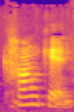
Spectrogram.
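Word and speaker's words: Kånken: how to say it it is theol robin konkin say it with me theol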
